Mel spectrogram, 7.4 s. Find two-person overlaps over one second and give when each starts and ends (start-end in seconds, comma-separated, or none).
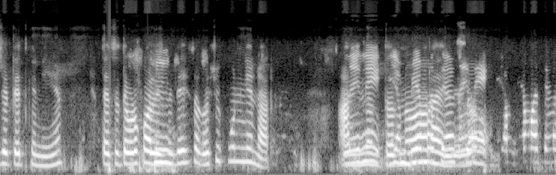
4.6-6.2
